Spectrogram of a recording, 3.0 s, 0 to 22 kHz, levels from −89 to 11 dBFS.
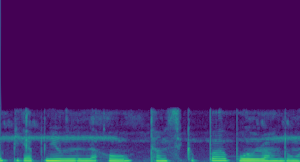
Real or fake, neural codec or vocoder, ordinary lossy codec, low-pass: fake; vocoder, 22.05 kHz, 80 mel bands, WaveNeXt; none; 7.2 kHz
